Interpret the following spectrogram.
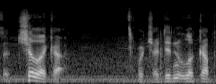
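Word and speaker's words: chilaca: dried chilica pepper chilica pepper that's how you pronounce it chilika which i didn't look up what chilika is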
